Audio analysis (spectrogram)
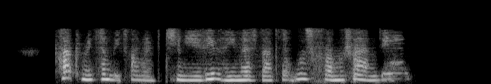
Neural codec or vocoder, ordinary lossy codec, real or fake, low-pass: codec, 44.1 kHz, 0.9 kbps, DAC; AAC, 32 kbps; fake; 5.4 kHz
